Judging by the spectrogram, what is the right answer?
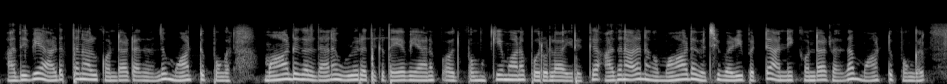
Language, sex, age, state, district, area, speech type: Tamil, female, 30-45, Tamil Nadu, Mayiladuthurai, rural, spontaneous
